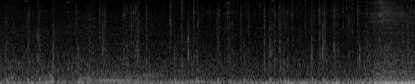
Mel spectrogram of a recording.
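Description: Hooves of a horse ridden in the video game Elder Scrolls Online clip-clop in a steady rhythm over low ambient game sound, growing slightly louder toward the end.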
